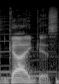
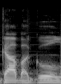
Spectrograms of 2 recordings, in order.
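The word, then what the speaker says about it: Giegue: with a youngling named geigis and nurtured it as its mother yeah it's gigas not gaba ghoul or however the you're supposed to pronounce this after remembering all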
